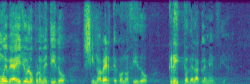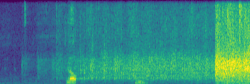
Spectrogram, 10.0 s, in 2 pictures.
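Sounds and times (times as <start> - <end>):
speech: 0.0 - 4.6, 6.3 - 6.8, 7.7 - 8.0
audience applause: 5.5 - 9.9.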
